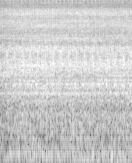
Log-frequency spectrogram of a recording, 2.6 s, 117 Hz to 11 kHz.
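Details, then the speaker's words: 1993 Toyota pickup 22R engine with a high or surging idle complaint, here at a low, quiet, steady idle with no hunting while diagnosing fast idle valve and TPS; idle normal. "So we can see right now, you know, it's very low idle, quiet the engine."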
